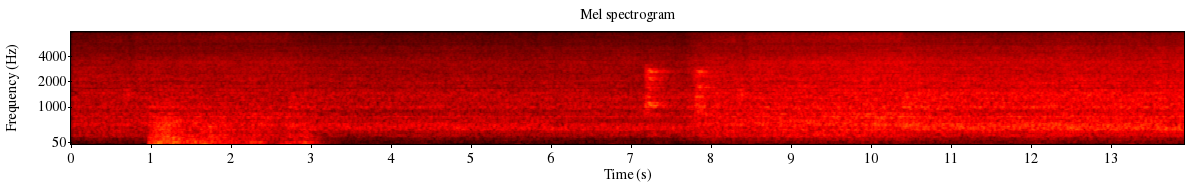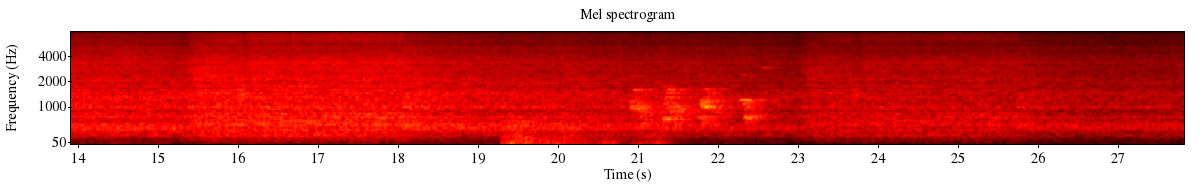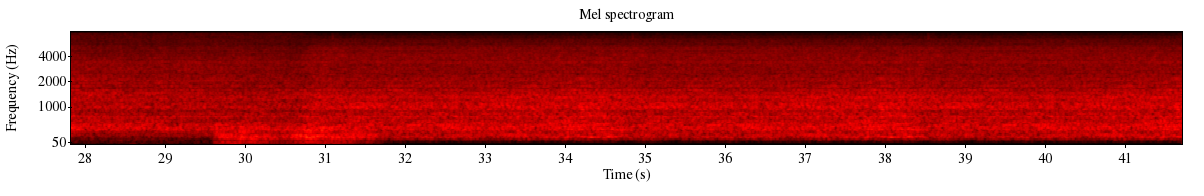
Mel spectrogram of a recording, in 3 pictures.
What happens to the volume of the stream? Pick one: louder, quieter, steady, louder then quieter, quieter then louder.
louder then quieter.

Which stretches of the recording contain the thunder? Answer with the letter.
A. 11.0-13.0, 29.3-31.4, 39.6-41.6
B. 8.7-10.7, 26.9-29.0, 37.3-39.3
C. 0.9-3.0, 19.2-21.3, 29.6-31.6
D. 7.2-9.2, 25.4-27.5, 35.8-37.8
C.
